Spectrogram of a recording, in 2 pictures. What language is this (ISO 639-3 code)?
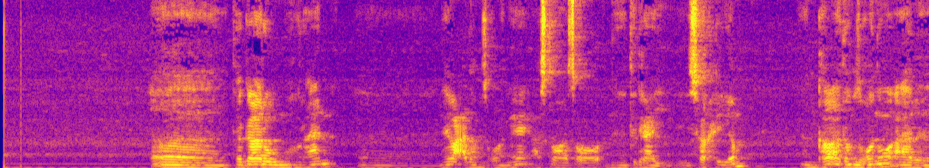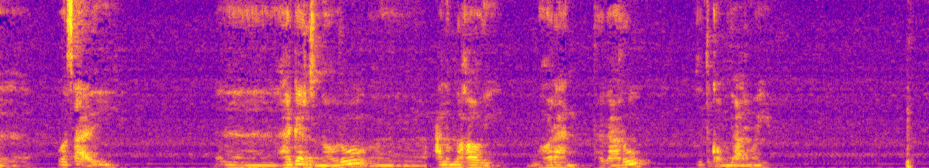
tir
